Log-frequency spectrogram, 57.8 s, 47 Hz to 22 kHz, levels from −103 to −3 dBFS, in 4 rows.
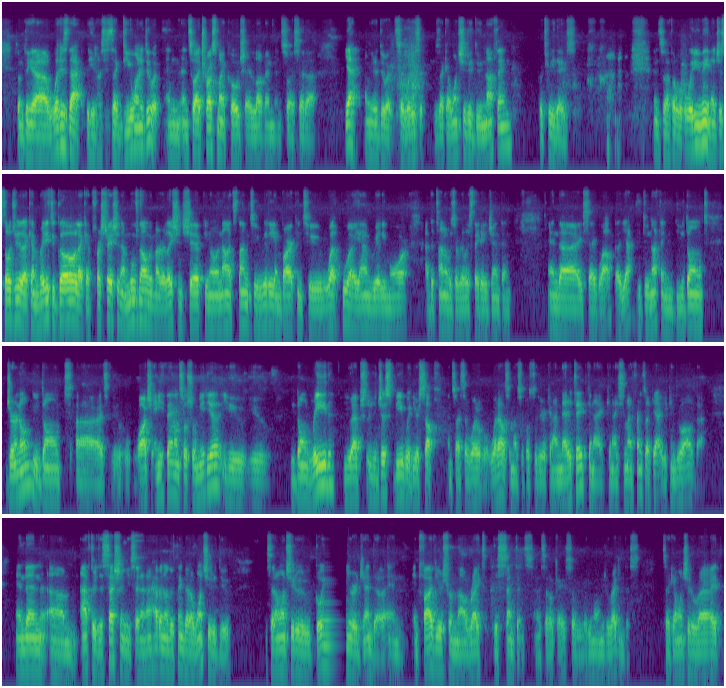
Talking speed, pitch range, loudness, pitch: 235 wpm, 80-100 Hz, -29 LUFS, 85 Hz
